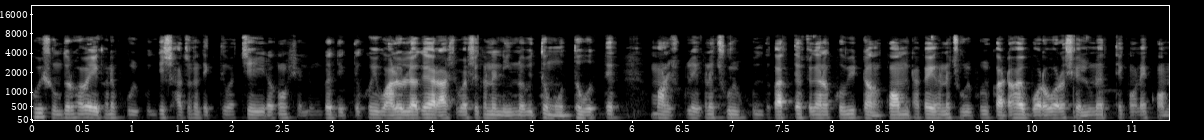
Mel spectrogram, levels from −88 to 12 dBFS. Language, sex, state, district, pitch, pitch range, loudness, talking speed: Bengali, male, West Bengal, Kolkata, 115 Hz, 110-120 Hz, -21 LUFS, 200 wpm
